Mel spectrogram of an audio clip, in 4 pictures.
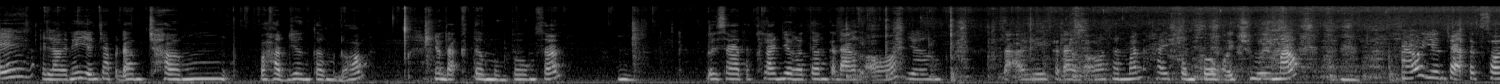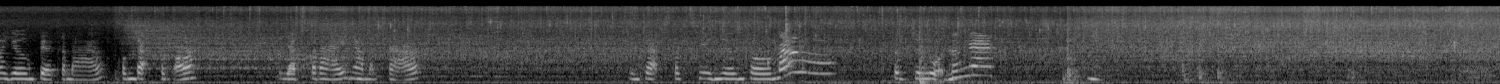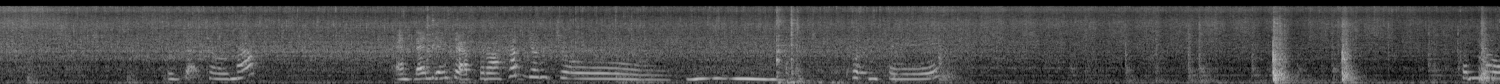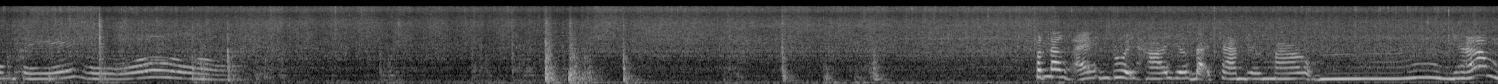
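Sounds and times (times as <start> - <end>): garlic sizzling in hot oil: 0.0 - 59.9
metal spoon stirring in pan: 8.3 - 14.6, 37.8 - 54.0.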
